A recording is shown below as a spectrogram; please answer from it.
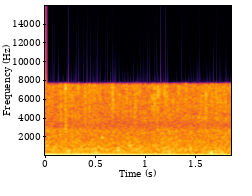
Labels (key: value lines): label: biophony
recorder: SoundTrap 300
